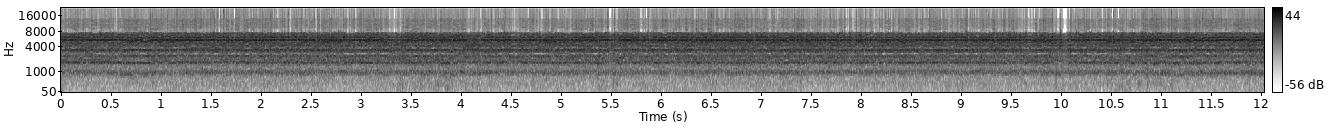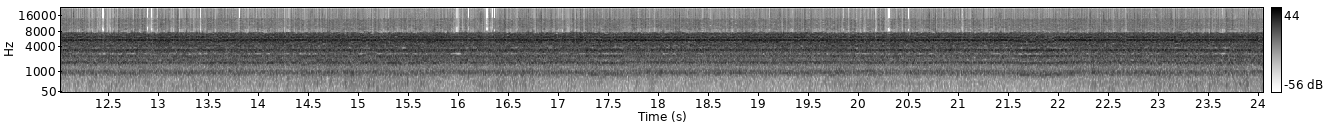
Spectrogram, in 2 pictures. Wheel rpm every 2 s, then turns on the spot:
230, 230, 230, 240, 230, 230, 230, 230, 230, 230, 230, 230.
none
